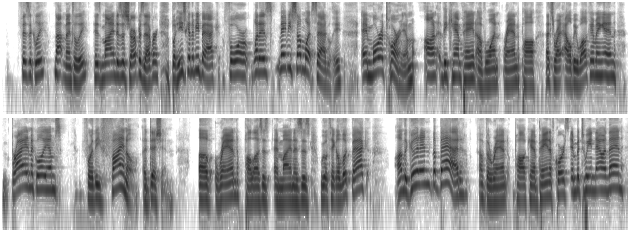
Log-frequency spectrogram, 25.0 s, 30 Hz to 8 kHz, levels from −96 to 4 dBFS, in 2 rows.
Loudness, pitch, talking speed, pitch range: -18 LUFS, 185 Hz, 175 wpm, 145-215 Hz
